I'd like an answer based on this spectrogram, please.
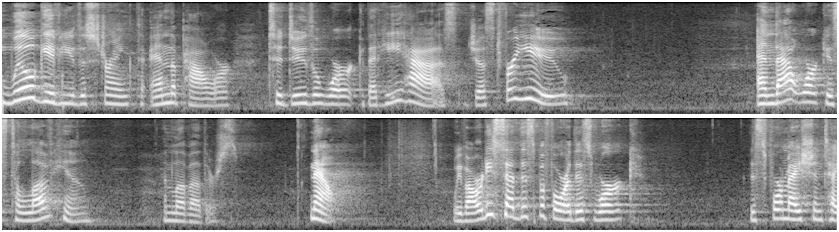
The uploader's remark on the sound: LIVE! February at the Gathering 2023. Please enjoy this recording from our live at the Gathering Event.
